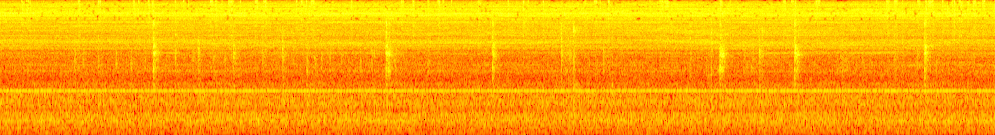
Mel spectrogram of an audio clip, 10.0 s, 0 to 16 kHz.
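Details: Newer-revision base PS5 running a PS4 game at temperatures in the high 40s: even, steady rushing fan hiss with a faint thin high whine underneath; coil whine heard in pause menus. Cooling fan noise.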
